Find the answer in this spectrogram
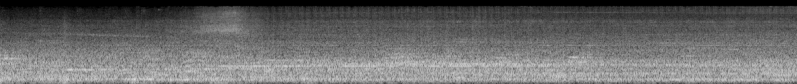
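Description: JR West 103 series electric multiple unit running slowly along the platform, with a steady noise of wheels and running gear. A short hiss comes about two seconds in.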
